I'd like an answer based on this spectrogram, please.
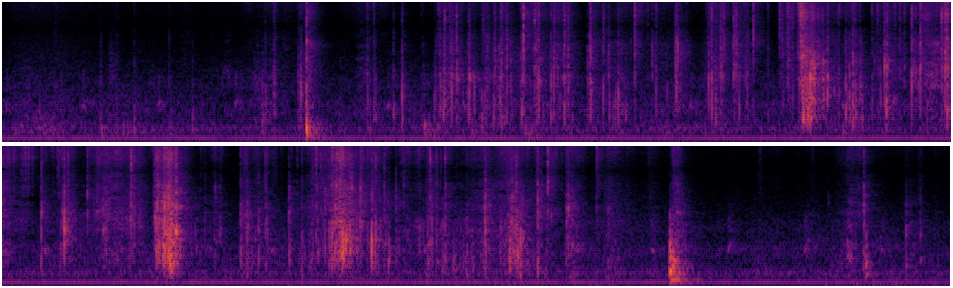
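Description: Foil wrapper of a Pokémon Rebel Clash booster pack crinkling and tearing as it is opened by hand: several seconds of irregular sharp crackles.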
